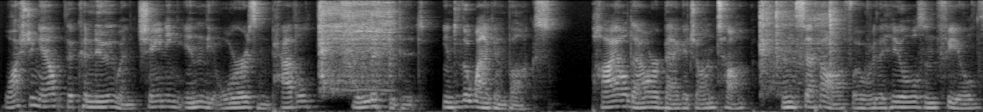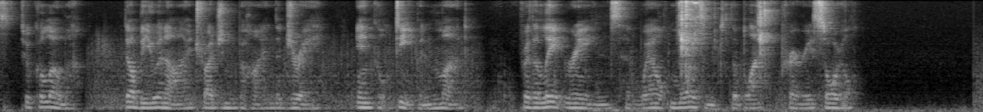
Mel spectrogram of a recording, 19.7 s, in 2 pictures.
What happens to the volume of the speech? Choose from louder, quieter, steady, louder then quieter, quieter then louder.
steady.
